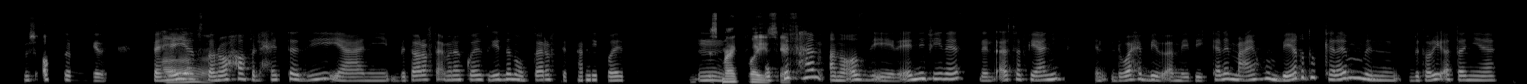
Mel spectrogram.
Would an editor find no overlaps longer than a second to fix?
Yes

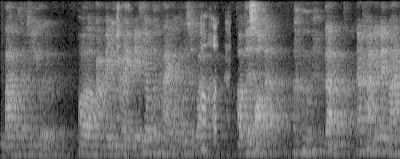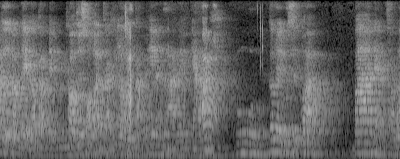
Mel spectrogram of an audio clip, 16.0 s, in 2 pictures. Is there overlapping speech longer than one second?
No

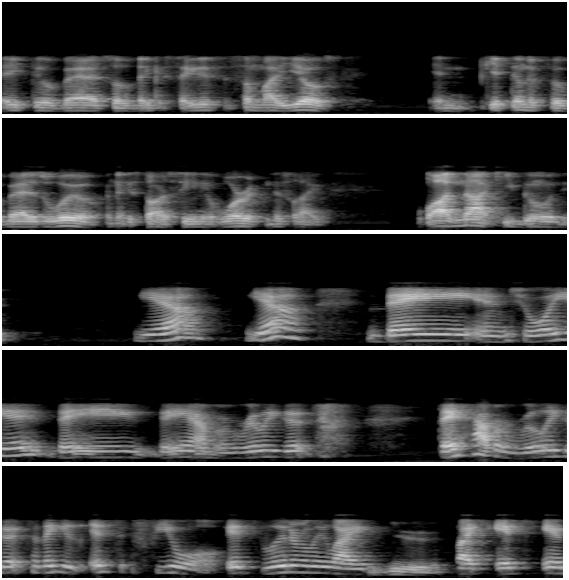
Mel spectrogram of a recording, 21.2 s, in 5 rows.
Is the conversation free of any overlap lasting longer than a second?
Yes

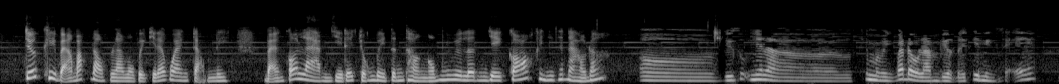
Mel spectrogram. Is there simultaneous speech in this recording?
No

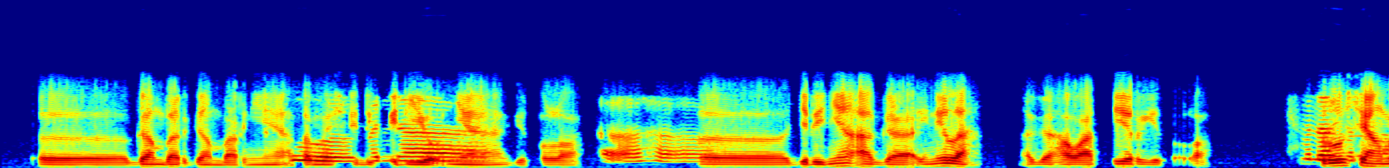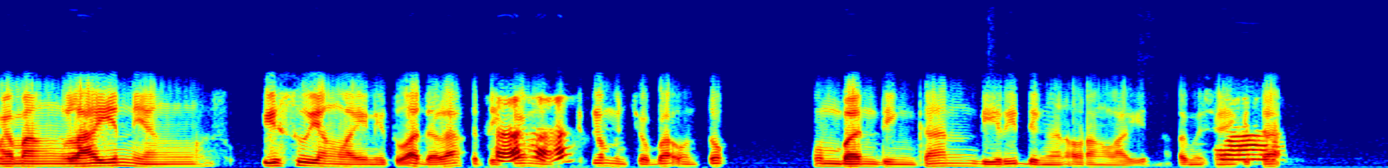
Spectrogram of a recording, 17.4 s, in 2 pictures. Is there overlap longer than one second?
Yes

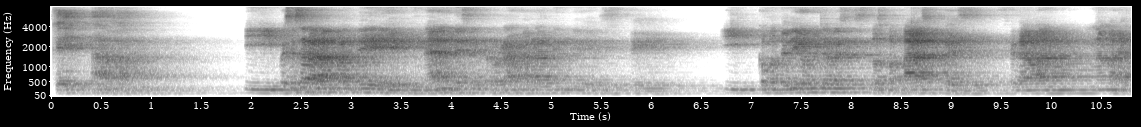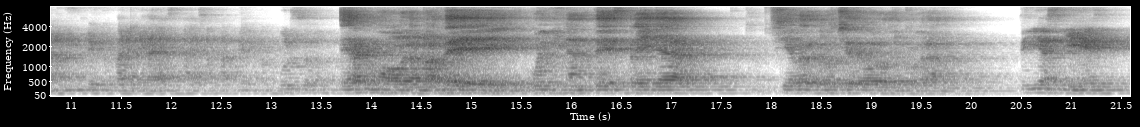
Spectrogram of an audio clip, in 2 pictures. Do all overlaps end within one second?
Yes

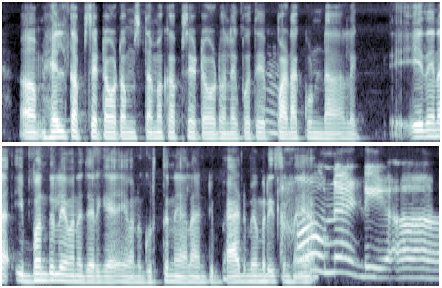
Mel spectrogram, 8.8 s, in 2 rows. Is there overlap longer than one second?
No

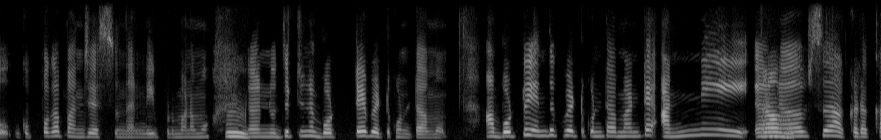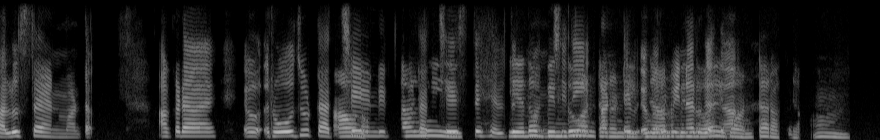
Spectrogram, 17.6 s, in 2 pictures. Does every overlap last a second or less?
No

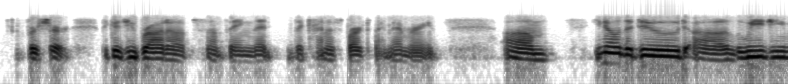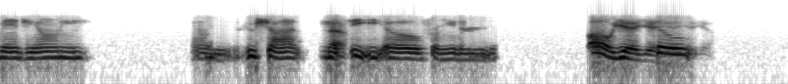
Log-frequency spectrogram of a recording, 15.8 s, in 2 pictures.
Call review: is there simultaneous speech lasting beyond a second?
No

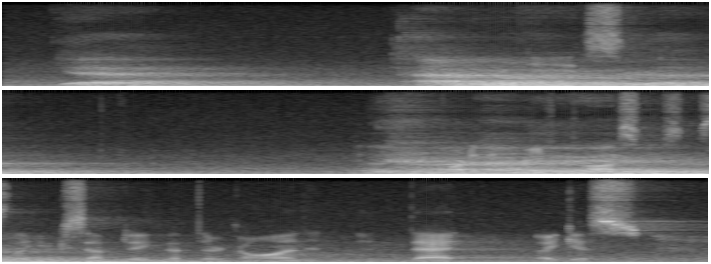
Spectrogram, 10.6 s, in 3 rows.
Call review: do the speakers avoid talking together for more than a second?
No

